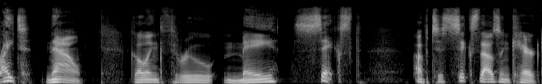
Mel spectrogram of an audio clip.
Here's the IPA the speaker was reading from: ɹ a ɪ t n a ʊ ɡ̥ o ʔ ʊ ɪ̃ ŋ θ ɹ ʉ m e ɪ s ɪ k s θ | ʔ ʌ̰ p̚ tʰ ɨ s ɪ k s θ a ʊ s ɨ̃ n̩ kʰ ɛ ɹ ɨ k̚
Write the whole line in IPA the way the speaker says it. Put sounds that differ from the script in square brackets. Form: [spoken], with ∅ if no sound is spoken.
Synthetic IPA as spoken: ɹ a ɪ t n a ʊ ɡ̥ o [∅] ʊ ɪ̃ ŋ θ ɹ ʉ m e ɪ s ɪ k s θ | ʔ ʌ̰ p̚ tʰ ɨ s ɪ k s θ a ʊ [z] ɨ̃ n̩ kʰ ɛ ɹ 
